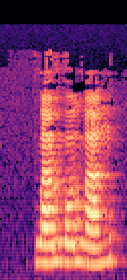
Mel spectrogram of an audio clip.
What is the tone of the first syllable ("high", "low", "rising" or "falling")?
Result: rising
